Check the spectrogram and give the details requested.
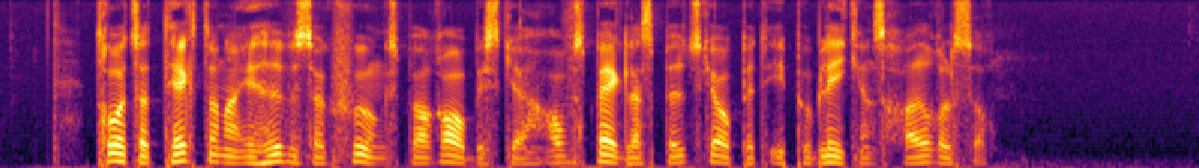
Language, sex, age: Swedish, male, 44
